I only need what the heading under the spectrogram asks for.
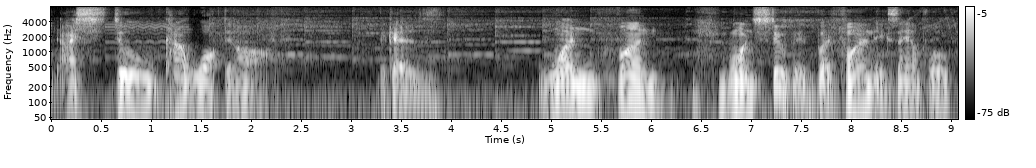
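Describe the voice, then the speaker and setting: A man's voice: deep voice, a bit bright. A man casually telling anecdotes as a streamer, in an informal, self-deprecating way.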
